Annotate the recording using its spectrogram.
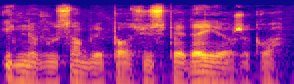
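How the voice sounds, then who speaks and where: An actor playing an examining magistrate in a French radio crime drama, probing and insistent, with a husky voice and pointed tag questions. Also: male voice, very deep voice, flat delivery, moderate pace, a little mellow, exaggerated voice. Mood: probing, measured.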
